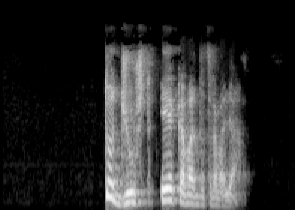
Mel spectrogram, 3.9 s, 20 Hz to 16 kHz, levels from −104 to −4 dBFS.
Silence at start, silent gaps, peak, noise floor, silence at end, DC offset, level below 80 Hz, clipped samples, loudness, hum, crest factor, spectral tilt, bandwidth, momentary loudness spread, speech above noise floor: 1.4 s; none; -2 dBFS; -89 dBFS; 0.8 s; under 0.1%; -66 dBFS; under 0.1%; -16 LUFS; none; 18 dB; -5.5 dB/octave; 7.2 kHz; 14 LU; 73 dB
